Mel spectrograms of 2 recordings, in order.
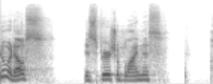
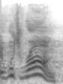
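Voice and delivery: loud, high exclaimed question; retold alarmed question; 10 semitones higher, 13 dB louder than usual. Husband to his crying wife on the phone, loud retold alarm. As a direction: re-enact a startled shout down the phone.

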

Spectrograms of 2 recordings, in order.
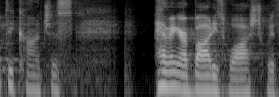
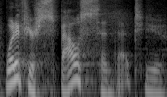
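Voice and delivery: ordinary talk, nothing marked

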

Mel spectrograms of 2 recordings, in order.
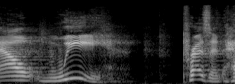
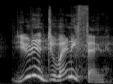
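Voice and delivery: higher-pitched, incredulous retort; mock protest; 6 semitones higher than usual. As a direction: lightly push back at a boasting fan. Acted retort to boasting fan.

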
